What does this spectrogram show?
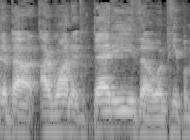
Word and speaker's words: Bette: Said Betty Bet. I said like B Middler.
